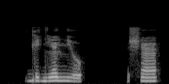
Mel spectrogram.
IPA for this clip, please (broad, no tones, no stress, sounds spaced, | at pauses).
ɡ e dʲ æ̃ nʲ o | ʃ æ̃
